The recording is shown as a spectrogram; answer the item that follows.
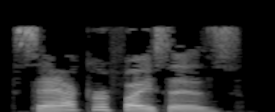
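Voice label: "sacrifices", English, British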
